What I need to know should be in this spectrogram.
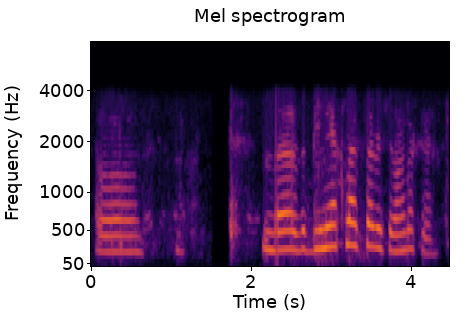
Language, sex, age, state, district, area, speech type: Bodo, female, 30-45, Assam, Udalguri, urban, conversation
